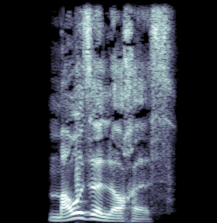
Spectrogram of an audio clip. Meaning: genitive singular of Mauseloch
- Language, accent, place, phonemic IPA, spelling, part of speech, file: German, Germany, Berlin, /ˈmaʊ̯zəˌlɔxəs/, Mauseloches, noun, De-Mauseloches.ogg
